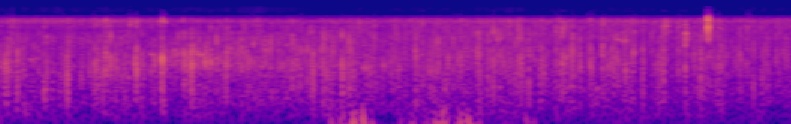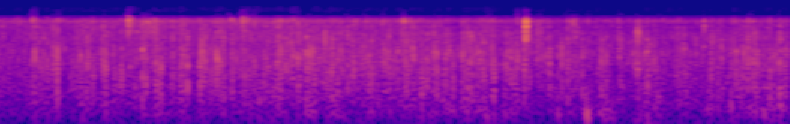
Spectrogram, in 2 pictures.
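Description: Steady rain falling, with sharp drop hits scattered through it. A brief low rumble about two seconds in.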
